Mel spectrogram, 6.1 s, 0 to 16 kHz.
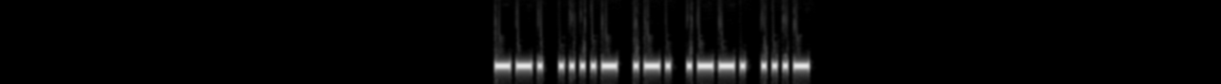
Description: Morse code, heard as a keyed tone, about 43 wpm, 700 Hz. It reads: G4RPV
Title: DXCC-100 Call Signs - 5 Characters - Repeated 3x - 45wpm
